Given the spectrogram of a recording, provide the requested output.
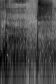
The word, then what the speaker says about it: Koch: to double dip Mason Koch. Mason's got the point. Yeah, Mason has the point. And I've been pronouncing that wrong the whole time. He made a point of saying pronounce Cook.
